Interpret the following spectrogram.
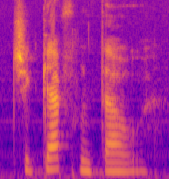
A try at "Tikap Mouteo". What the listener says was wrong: Tikap Mouteo. Comme s'il n'y avait pas de voyelle entre le P et le M, là. Tikap Mouteo. Mouteo. J'exagère un peu, là, mais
